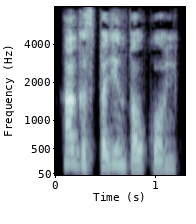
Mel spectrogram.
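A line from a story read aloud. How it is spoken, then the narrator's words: Grumbled. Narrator (Russian): проворчал Бугемот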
